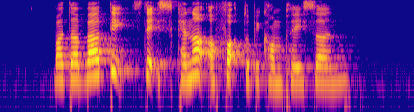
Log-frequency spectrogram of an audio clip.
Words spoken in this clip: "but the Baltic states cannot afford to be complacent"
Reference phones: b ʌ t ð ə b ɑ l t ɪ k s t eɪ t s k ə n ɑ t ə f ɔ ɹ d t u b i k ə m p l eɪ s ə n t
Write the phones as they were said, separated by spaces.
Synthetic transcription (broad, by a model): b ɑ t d ə b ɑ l t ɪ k s t eɪ t s k ə n ɑ t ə f ɔ t u b i k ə m p l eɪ s ə n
